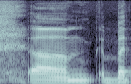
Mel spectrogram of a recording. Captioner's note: chuckle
